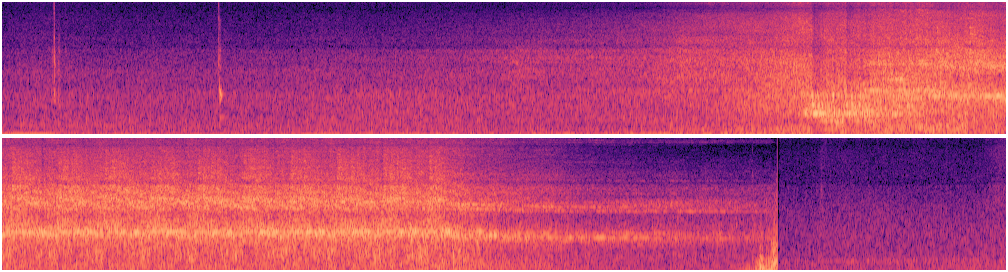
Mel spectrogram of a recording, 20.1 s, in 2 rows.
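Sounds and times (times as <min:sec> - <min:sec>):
electric train passing at speed: 0:00.0 - 0:17.8
steady whine: 0:04.2 - 0:17.8.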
